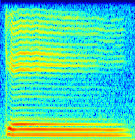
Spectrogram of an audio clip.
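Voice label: "gei6", Cantonese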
